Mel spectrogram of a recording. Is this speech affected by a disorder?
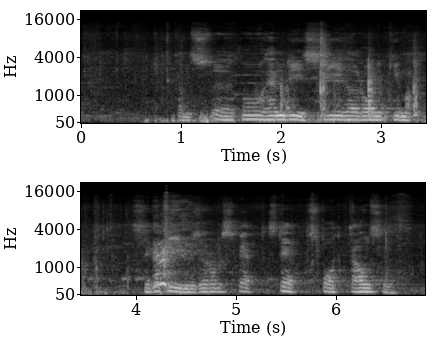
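No.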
